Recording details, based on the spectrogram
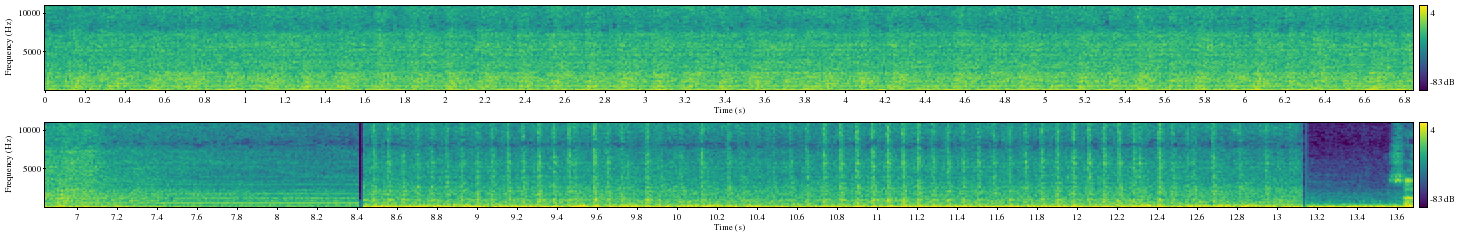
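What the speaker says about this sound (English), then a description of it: "We're gonna now try and start the vehicle, and we're gonna have a hard time" An Audi engine with misfires runs in a steady rough idle, then briefly dips before cranking back up to a louder, uneven idle with a low, lumpy rumble.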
